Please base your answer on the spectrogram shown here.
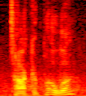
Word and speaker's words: Toccopola: this place down or anything no it don't takapola yep I make sure I say it right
